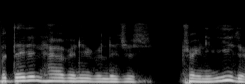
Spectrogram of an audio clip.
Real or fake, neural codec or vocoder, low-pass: fake; codec, 16 kHz, 8 kbps, FreqCodec, smaller model; 7.2 kHz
